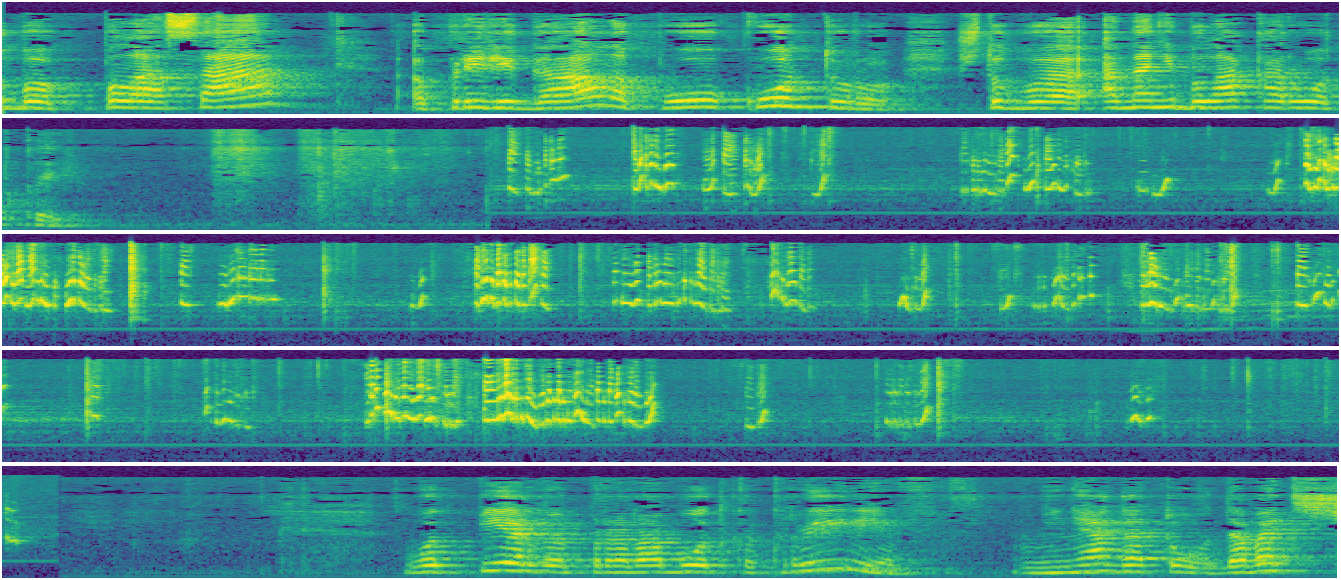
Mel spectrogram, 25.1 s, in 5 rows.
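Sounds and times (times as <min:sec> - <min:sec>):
faint steady hum: 0:05.1 - 0:25.0
bird chirping and squawking: 0:06.8 - 0:20.3.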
